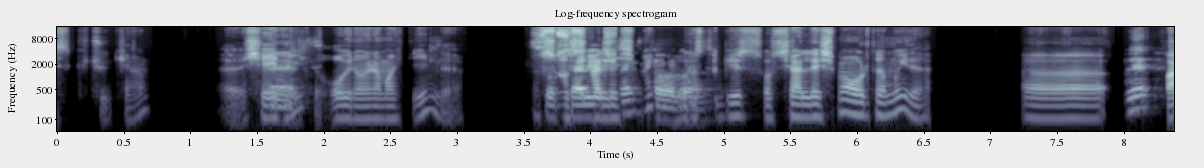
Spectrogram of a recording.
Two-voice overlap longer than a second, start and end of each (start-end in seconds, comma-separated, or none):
3.6-5.0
